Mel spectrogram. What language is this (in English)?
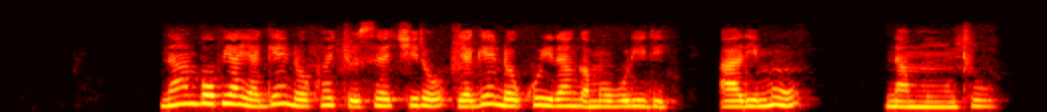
Ganda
